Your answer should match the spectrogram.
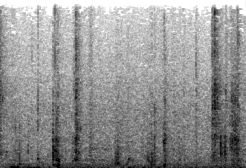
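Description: Faint, scattered taps and scuffs of sandalled footsteps on dirt and concrete, with a light kick at a small object on the ground.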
